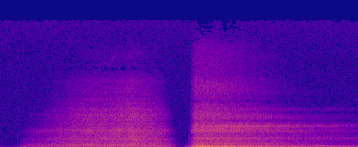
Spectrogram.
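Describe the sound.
Slow breathing during a guided meditation: one long, loud breathy inhale, a brief pause, then a longer, fuller exhale that fades gradually. No one speaks.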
